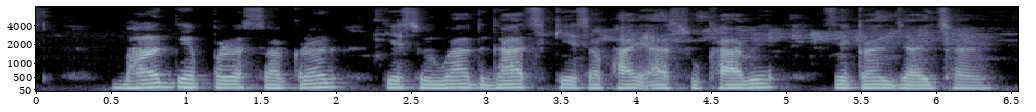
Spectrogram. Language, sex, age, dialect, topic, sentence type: Magahi, male, 18-24, Western, agriculture, statement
